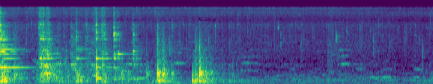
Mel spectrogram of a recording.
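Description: Sliced onions and red chilli frying in oil in a metal pot, stirred with a metal slotted spoon: a few scrapes and knocks of the spoon against the pot in the first couple of seconds, then a faint steady sizzle.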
